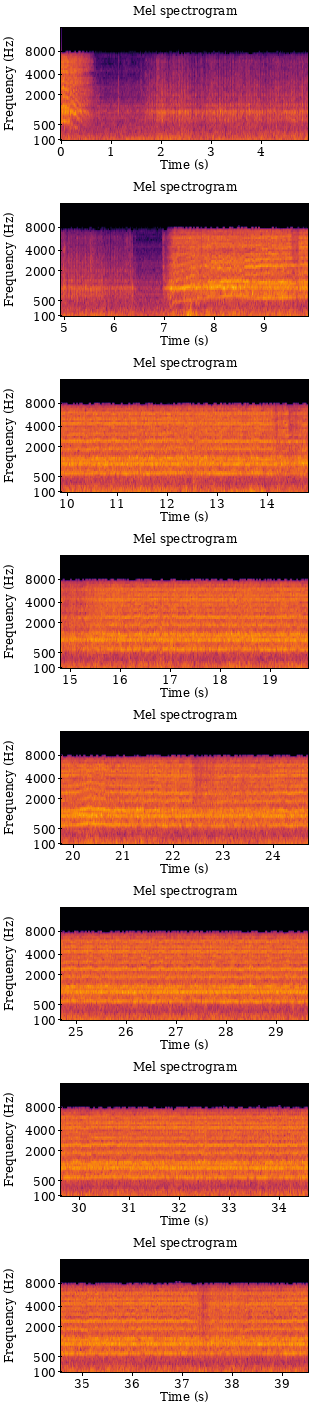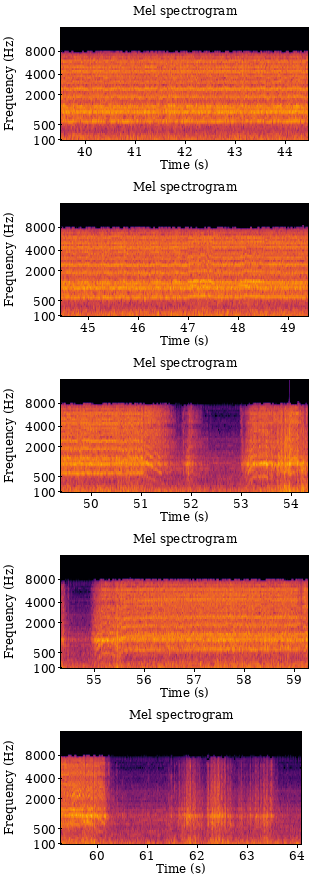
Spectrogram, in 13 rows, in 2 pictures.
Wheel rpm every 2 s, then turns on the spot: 30, 20, 20, 40, 160, 160, 160, 160, 160, 160, 160, 160, 160, 160, 160, 160, 160, 160, 160, 160, 160, 160, 160, 160, 160, 100, 30, 60, 160, 150, 30, 20.
2-6 60-64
